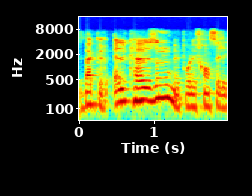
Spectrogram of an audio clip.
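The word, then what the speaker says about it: Bakker Elkhuizen: bâcler le cuisine donc on le prononce à la hollandaise bac elle creuse mais pour les français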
